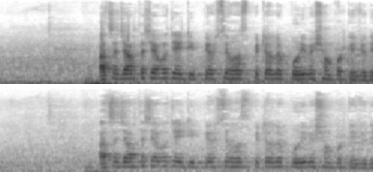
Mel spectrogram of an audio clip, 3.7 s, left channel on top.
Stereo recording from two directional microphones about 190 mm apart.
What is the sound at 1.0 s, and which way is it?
Speech, 40° left (ahead or behind).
